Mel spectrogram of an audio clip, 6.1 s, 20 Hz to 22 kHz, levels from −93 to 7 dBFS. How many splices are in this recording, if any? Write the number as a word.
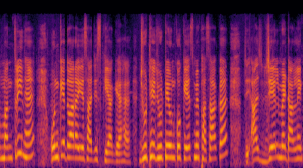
zero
